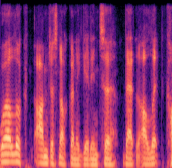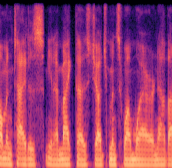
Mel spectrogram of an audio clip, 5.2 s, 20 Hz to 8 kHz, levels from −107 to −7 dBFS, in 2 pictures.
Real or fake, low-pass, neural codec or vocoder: real; 7.2 kHz; none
